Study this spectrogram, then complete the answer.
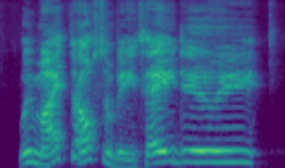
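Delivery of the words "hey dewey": really strong country accent. Calling out a greeting while cutting pieces, sounding really country. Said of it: "I sounded really country just then".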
